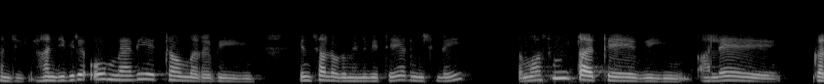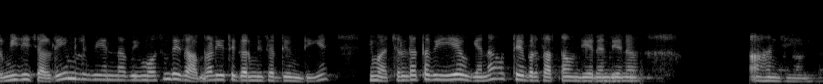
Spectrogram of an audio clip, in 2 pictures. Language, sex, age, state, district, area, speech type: Punjabi, female, 30-45, Punjab, Fazilka, rural, conversation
